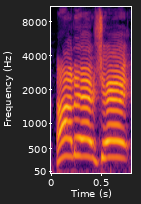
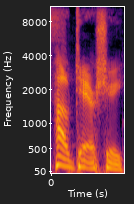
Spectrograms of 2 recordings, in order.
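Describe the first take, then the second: First: It is said at the highest volume. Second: It is said louder than before. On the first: "I just keep saying it louder" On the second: "I just keep saying it louder"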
